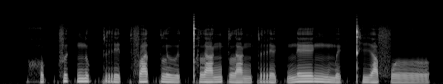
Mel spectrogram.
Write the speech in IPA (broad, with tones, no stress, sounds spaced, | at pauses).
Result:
h o˨˩ k̚ f e˥˩ k̚ n u˦˥ k̚ p r i˨˩ t̚ f a˦˥ t̚ p l ɯː˨˩ t̚ pʰ l a˦˥ ŋ p l a˨˩ ŋ p r e˨˩ k̚ n eː˥˩ ŋ m e˨˩ k̚ tʰ i˧ a̯ f ɤː˨˩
